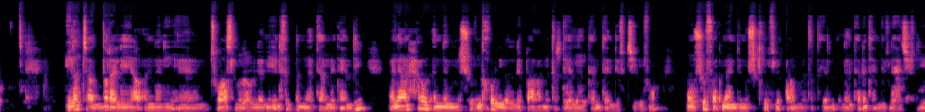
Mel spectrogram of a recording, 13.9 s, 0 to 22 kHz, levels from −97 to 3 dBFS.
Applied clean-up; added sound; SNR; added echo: none; none; none; none.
